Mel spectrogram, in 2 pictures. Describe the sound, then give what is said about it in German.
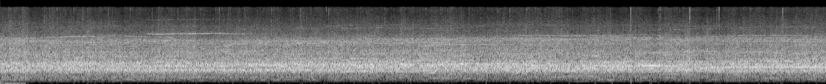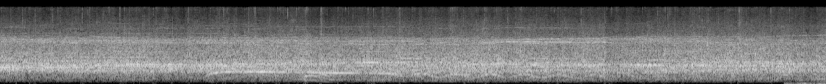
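Sustained, dense applause from a large audience after a woman answers "yes, I will", steady and loud, with a few cheers and whoops mixed into the clapping, slowly dying down. “Als nach einiger Zeit der Beifall langsam abebbt,”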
